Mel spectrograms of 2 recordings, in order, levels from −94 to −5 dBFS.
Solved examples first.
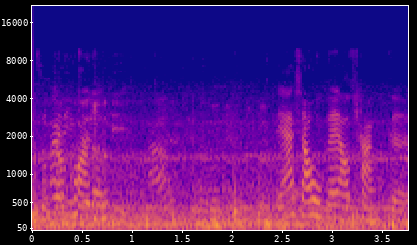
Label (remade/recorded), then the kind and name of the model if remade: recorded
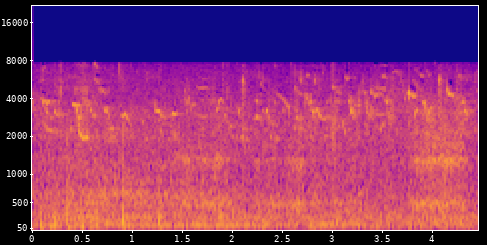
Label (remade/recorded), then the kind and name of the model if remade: recorded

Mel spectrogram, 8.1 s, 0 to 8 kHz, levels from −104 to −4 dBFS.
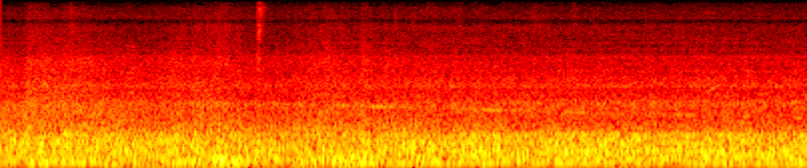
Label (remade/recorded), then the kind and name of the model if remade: recorded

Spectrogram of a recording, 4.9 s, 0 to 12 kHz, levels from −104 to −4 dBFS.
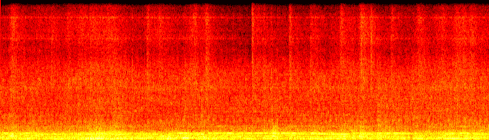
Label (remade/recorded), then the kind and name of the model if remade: remade, autoencoder, DAC-VAE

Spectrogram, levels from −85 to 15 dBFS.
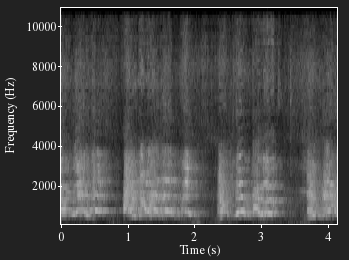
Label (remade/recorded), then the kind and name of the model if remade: remade, codec, SNAC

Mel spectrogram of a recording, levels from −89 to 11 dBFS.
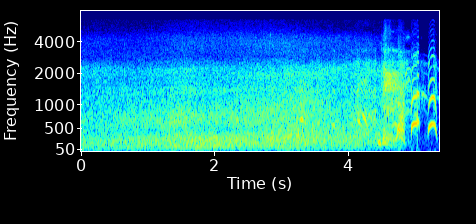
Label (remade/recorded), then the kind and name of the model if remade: recorded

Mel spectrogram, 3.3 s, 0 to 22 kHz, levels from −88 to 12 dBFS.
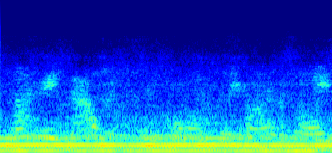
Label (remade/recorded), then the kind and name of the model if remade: remade, codec, DAC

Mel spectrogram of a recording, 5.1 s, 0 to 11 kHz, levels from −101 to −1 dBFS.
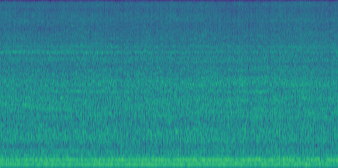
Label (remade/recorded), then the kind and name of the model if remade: remade, vocoder, Vocos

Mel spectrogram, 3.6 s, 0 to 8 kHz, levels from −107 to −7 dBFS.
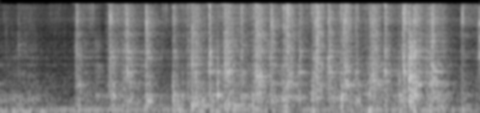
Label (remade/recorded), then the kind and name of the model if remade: remade, codec, SNAC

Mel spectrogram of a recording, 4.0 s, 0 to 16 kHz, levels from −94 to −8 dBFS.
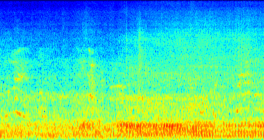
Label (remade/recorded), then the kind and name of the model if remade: remade, autoencoder, DAC-VAE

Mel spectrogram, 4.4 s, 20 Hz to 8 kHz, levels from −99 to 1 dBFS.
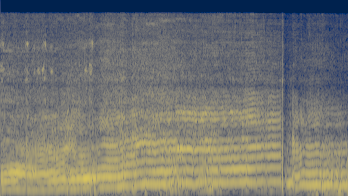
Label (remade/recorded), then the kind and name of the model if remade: remade, vocoder, Vocos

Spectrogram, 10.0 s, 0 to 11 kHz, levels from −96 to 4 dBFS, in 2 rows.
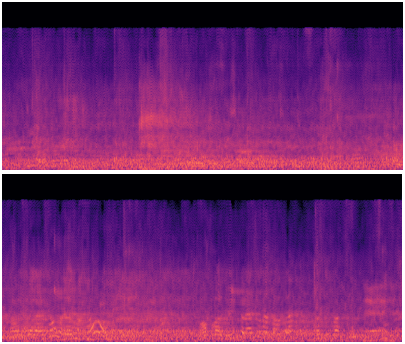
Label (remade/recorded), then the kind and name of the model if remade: remade, vocoder, Vocos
